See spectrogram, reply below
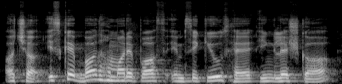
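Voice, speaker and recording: A man from Pakistan, an English teacher, walks through exam questions. He asks his own questions, answers them, and reads the English sentences slowly. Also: fairly high pitch, darkish tone.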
